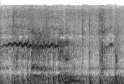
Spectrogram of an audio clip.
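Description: Horses whinnying while pulling a carriage: a long, loud, quavering whinny, then a shorter one, over continuous rumbling and hoof clatter.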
